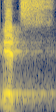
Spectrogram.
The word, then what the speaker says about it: debt: Now you note this word DEBT, the pronunciation there, debt. The B पर silent है.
